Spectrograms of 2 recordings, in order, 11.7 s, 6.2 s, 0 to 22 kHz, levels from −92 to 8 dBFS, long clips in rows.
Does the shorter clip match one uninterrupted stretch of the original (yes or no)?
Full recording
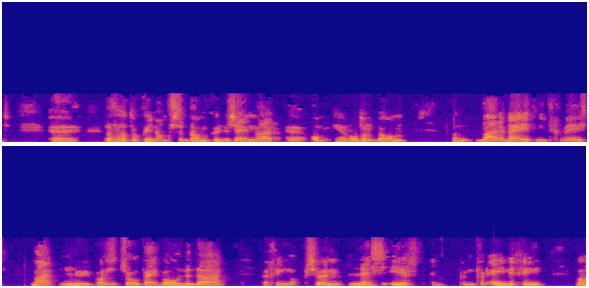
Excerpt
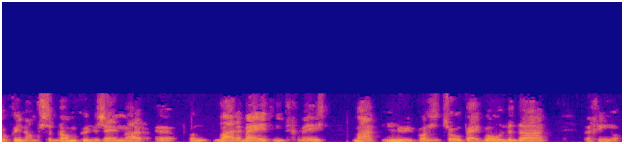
no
